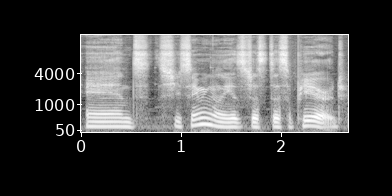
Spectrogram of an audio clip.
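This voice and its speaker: Over game music, a male playthrough host thinks aloud while playing, giving relaxed yet analytical commentary. He speaks in a mellow, mid-range voice and takes his time.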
